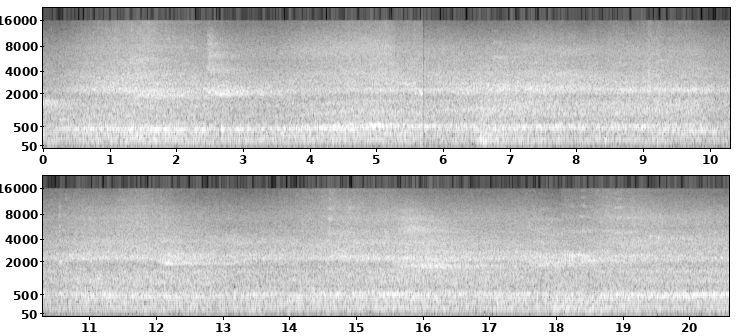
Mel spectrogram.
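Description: Electric go-karts running around an indoor track, their motors whining with a pitch that rises and falls as they speed up and slow down.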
